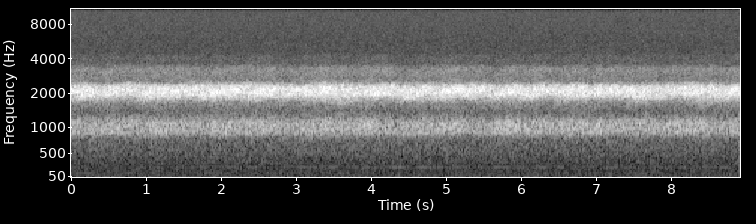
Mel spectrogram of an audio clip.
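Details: Many frogs calling in spring from a wetland behind a house, live recording: a dense, unbroken chorus with two steady bands of high trilling croaks that stay even throughout, over a faint low background hum.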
